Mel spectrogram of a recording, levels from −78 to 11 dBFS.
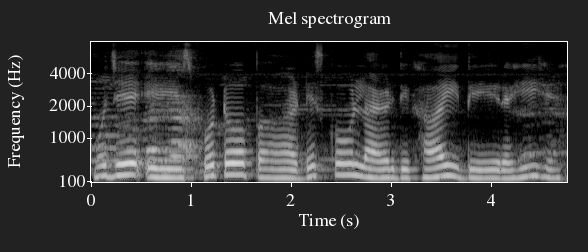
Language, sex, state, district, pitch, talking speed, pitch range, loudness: Hindi, female, Madhya Pradesh, Umaria, 185 Hz, 125 wpm, 175-215 Hz, -14 LUFS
